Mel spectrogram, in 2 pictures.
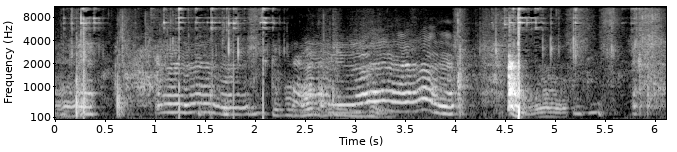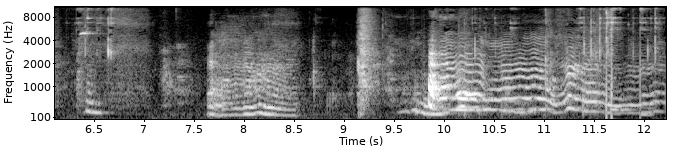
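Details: Pair of pet dogs in a playful prey-predator ritual on a bed before going to sleep; sustained warbling whines, snarls and growls overlap, with bumps and rustling of bedding between calls.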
